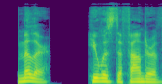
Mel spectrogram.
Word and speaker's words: Mueller: Mueller spent 70 years of his life in England and became so thoroughly anglicized that he wished his name pronounced Miller.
